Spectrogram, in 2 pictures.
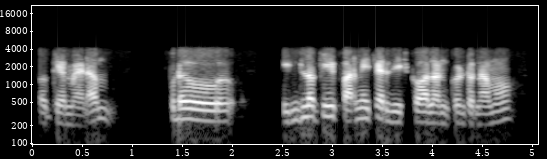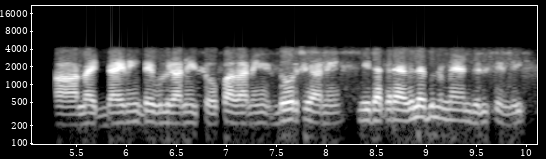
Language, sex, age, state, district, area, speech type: Telugu, male, 45-60, Andhra Pradesh, Visakhapatnam, urban, conversation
